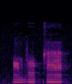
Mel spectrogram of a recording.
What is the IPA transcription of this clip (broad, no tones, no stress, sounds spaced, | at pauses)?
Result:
ɔ̃ b o kʰ ɐ̃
